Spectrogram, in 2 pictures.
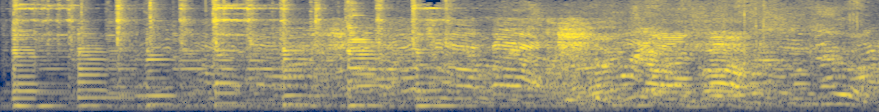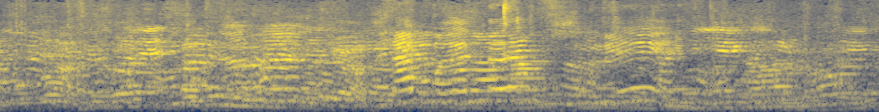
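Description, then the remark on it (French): A dense crowd of dozens of people talking and calling over one another in a continuous, loud hubbub, with a few raised shouts rising above the steady chatter, as they jostle at the counter of a currency exchange office in central Tehran, Iran, trying to get dollars. “C'est une cohue indescriptible. La foule prend d'assaut un bureau de change dans le centre-ville de Téhéran.”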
